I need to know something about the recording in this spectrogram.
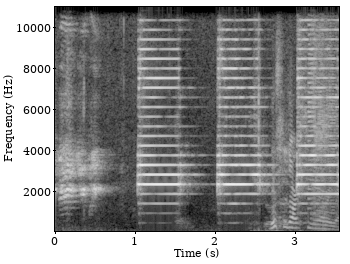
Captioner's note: alarm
